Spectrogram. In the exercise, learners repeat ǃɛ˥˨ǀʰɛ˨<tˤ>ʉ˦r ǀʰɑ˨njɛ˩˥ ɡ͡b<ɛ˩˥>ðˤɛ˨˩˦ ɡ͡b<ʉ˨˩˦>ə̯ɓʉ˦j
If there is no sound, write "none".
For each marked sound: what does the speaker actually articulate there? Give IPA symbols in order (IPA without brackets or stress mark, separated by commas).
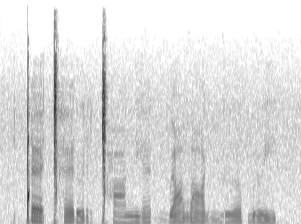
ɾ, ɛ˩˥, ʉ˨˩˦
